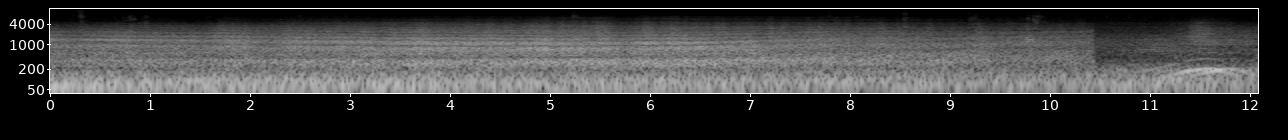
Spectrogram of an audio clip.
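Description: Aircraft passing overhead: a steady engine drone that swells through the middle with faint, slowly gliding tones, over low wind rumble on the microphone. The drone drops away abruptly about two seconds before the end.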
